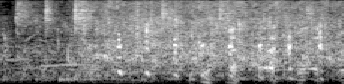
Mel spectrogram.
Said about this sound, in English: With the toilet flushing and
